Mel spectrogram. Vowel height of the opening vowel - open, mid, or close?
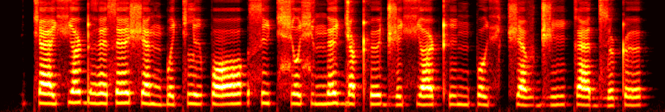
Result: open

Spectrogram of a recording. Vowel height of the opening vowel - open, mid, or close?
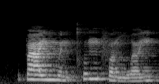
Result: open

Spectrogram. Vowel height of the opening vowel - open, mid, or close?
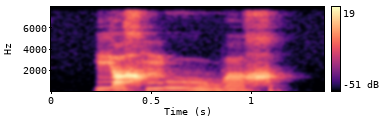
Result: open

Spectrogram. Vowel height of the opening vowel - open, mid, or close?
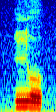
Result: mid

